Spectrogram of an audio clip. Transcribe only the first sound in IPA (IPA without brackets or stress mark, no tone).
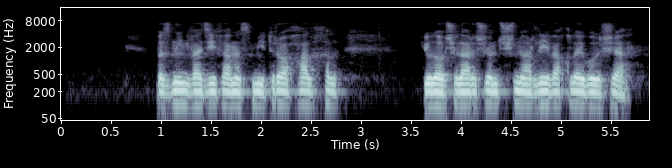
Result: b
